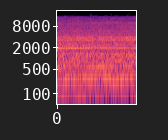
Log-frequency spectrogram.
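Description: A meat grinder machine churns McDonald's Big Mac and nuggets into sausage filling, a steady, loud, continuous whirring drone with no pauses.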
